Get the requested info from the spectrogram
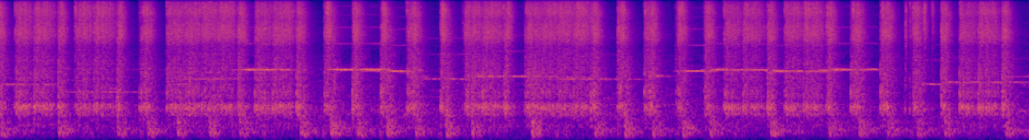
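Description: Marching flute band playing: high flutes carry a tune over massed side drums and a bass drum beating a steady marching rhythm.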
